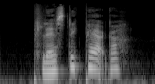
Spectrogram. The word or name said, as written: plastikperker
